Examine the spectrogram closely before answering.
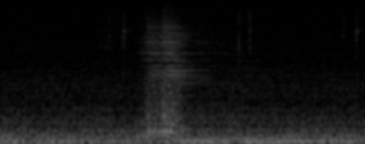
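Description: A soft game interface sound whooshes as an item is picked up.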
